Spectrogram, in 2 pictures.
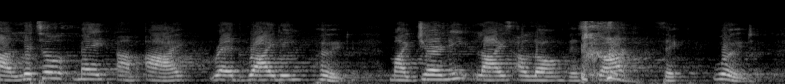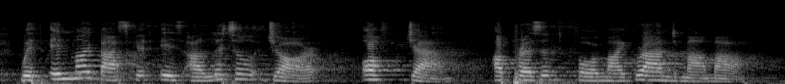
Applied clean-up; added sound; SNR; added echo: none; Cough; 2 dB; reverberation time 2.1 s.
